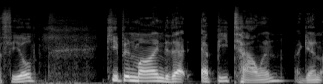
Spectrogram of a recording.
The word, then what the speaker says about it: epitalin: Keep in mind that epitalin, again, also sometimes written and pronounced epithalin, is designed to mimic this naturally occurring peptide, epithalamin.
